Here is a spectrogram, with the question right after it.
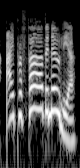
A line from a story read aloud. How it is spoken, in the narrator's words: she said haughtily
